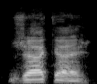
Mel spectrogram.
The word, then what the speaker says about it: Xhekaj: How you pronounce his name? Xhekaj.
